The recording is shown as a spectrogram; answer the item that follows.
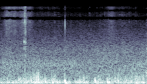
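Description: Wind buffeting the microphone as a low rumble, with a couple of faint clicks, one about half a second in and one about a second in.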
